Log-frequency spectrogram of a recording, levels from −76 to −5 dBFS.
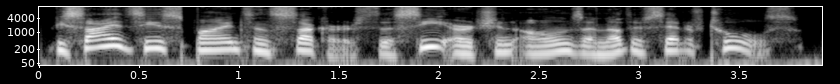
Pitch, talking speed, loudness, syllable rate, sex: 170 Hz, 200 wpm, -17 LUFS, 5.6 syllables/s, male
